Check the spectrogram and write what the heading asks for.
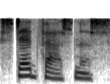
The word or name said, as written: steadfastness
